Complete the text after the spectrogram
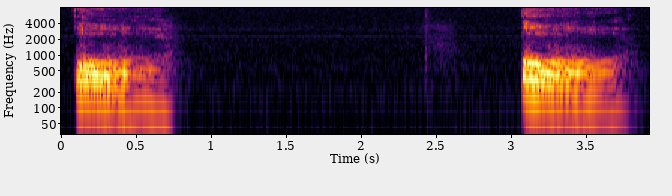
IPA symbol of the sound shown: ɔː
